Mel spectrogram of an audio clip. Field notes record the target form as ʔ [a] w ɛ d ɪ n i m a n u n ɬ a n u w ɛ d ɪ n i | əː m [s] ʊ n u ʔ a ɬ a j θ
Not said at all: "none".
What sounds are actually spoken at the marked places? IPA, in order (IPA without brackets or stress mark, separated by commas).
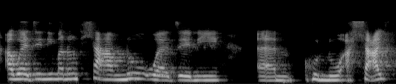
a, h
